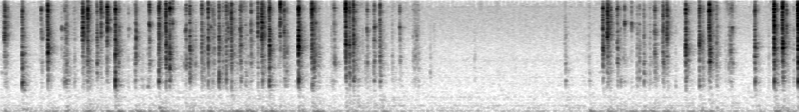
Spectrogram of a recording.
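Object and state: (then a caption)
Plastic computer keyboard. Both hands type rapidly on a black plastic Logitech full-size keyboard with a hollow shell and membrane keys, striking with long painted nails and fingertips. Quick, dry, bright clicks and taps come in dense bursts over a low hollow thump, pause for about a second and a half near the middle, then resume.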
